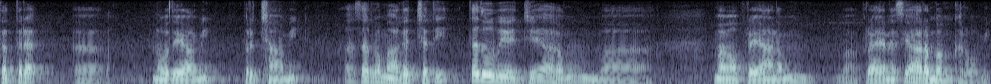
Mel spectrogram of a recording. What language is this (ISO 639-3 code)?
san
